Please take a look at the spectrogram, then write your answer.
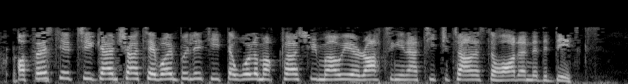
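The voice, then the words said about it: Put-on local accent. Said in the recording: “let me try and do this then in an appropriate accent ... That's the exact accent.”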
